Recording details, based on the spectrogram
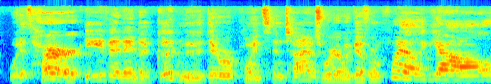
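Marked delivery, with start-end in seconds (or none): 3.8-4.9 fake Southern accent, pitched up. Imitating how a woman's speech switched into her fake Southern accent. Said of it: "let me do that that fake Southern accent that she did".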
